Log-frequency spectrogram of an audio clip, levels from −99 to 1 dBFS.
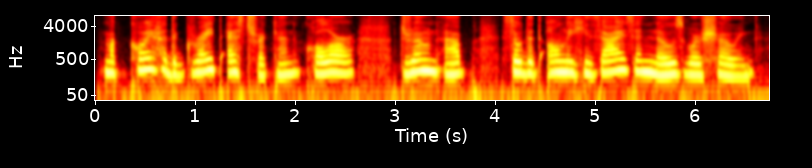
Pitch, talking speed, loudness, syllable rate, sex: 210 Hz, 150 wpm, -16 LUFS, 4.4 syllables/s, female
